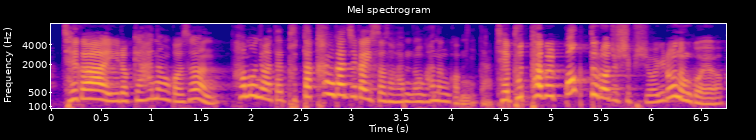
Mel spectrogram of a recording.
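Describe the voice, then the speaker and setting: A middle-aged woman, a missionary speaker, telling a lively testimony story at a church service, acting out the people she quotes and laughing often. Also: high-pitched. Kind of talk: testimony sermon.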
